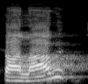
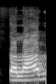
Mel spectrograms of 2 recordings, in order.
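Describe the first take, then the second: First: तालाब said "taalaab", long first vowel; correct pronunciation. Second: तालाब said "talaab", short first vowel; wrong pronunciation. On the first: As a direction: slowly stretch both long vowels in तालाब. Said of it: "आप खुद उच्चारण करिए". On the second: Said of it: "तालाब नहीं होता है". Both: Shown as a demonstration.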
